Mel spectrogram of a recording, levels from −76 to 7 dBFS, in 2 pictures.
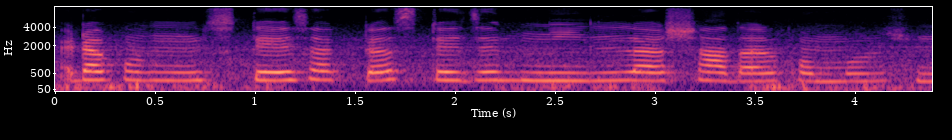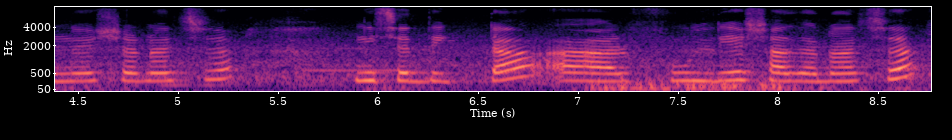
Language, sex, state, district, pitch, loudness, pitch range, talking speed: Bengali, female, West Bengal, Malda, 265 Hz, -19 LUFS, 255-275 Hz, 110 wpm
